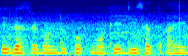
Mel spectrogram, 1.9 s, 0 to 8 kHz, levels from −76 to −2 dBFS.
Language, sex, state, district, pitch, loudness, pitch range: Marathi, male, Maharashtra, Pune, 180 Hz, -26 LUFS, 175-190 Hz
